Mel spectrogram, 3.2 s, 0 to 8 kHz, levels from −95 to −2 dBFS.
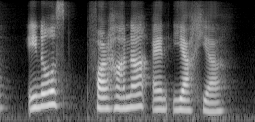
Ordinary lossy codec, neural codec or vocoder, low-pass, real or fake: none; codec, 16 kHz, about 1 kbps, DyCAST, with the encoder's durations; none; fake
